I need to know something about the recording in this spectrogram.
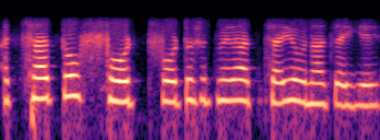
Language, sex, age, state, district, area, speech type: Hindi, male, 45-60, Rajasthan, Jaipur, urban, conversation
